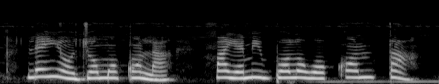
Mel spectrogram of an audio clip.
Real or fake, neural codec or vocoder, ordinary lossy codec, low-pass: real; none; none; 7.2 kHz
